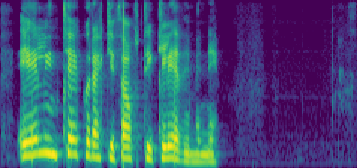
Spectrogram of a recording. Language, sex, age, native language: Icelandic, female, 40-49, Icelandic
